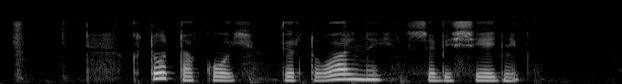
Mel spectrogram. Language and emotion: Russian, sad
